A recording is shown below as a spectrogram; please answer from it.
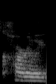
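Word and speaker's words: Carleigh: It's Bodrug, and her first name is Carly, but it's not spelled with a Y, it's spelled with an EIGH.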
